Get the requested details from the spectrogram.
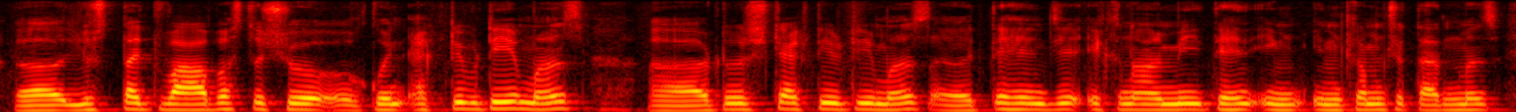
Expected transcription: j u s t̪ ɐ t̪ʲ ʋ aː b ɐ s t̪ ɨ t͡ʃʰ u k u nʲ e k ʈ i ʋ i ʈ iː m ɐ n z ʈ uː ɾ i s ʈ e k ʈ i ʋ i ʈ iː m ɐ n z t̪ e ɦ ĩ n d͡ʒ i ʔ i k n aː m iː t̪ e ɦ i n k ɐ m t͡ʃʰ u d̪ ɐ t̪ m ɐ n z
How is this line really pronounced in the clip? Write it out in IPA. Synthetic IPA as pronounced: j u s t̪ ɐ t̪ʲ ʋ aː b ɐ s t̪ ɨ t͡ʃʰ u k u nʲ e k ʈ i ʋ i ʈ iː m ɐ n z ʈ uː ɾ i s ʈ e k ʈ i ʋ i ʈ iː m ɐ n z t̪ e ɦ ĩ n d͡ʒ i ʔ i k n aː m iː t̪ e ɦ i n k ɐ m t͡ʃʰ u t̪ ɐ t̪ m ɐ n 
